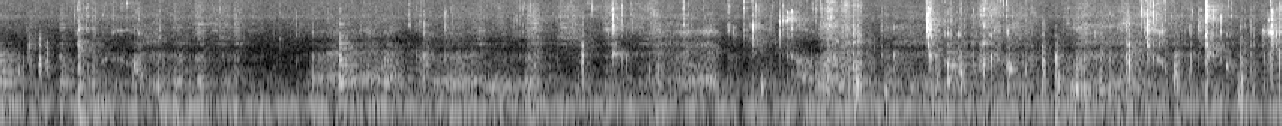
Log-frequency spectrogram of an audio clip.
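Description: Close-miked eating by hand: wet chewing and mouth smacks, with fingers gathering rice on a metal plate. Many short clicks come throughout, busier and louder in the second half, with the loudest ones near the end.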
